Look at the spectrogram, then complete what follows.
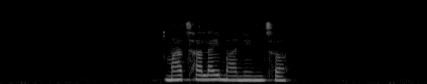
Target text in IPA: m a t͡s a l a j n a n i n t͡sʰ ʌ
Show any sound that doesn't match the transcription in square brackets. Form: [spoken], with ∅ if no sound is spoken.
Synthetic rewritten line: m a [t͡sʰ] a l a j [m] a n i n t͡sʰ ʌ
